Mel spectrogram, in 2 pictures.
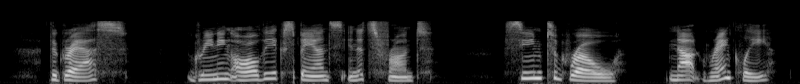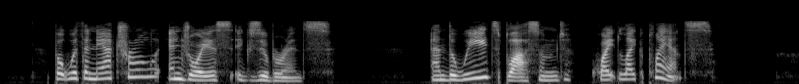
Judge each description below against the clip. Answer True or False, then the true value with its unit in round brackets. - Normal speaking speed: False (105 wpm)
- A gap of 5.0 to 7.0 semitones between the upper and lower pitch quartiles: True (5.4 semitones)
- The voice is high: True (210 Hz)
